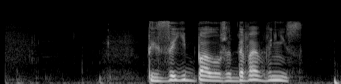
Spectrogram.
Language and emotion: Russian, angry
